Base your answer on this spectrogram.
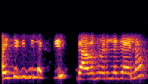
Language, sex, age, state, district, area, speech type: Marathi, female, 30-45, Maharashtra, Bhandara, urban, conversation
